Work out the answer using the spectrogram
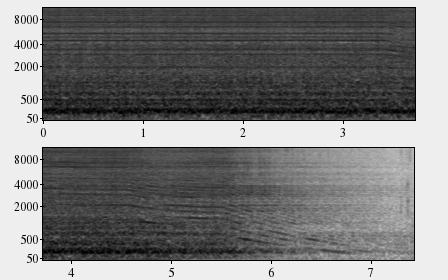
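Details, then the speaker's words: GAZelle heater blower motor, after greasing: loud, steady high whirring hum that winds down smoothly when switched off; owner suspects the noise comes from the commutator where the brushes ride and plans to clean it. Blower motor hum. "вы знаете вот шум идет как раз таки вот с этого коллектора по которым щетки ходят жужжит"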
